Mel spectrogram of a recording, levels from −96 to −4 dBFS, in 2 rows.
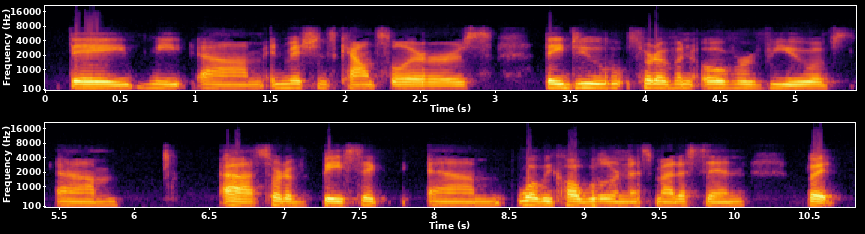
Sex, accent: female, American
